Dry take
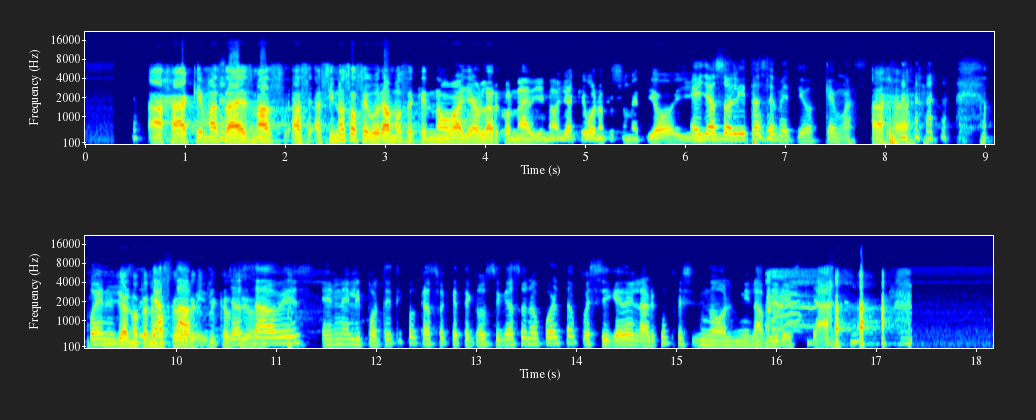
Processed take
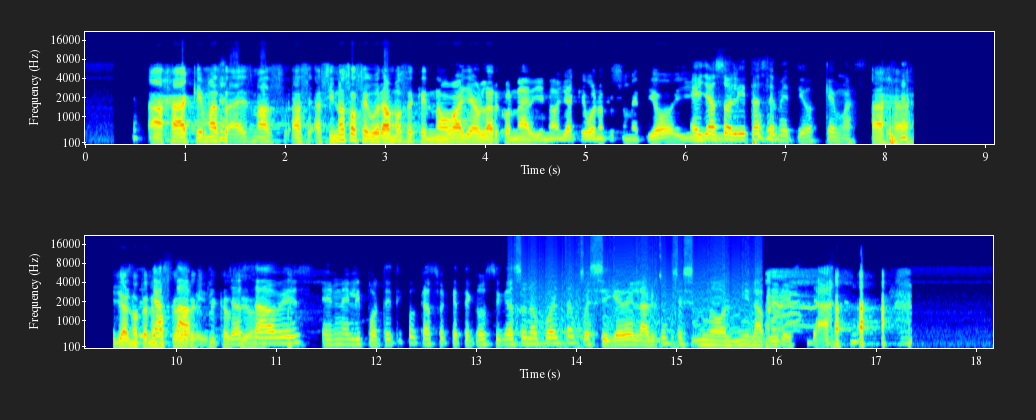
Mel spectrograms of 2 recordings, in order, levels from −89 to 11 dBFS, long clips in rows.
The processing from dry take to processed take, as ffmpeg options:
ffmpeg -i in.wav -filter_complex "[0:a]asettb=1/sr,asplit=3[link_01][link_02][link_03];[link_01]atrim=end=13.314[link_04];[link_02]atrim=start=13.31:end=15.86,asetpts=PTS-STARTPTS,afade=type=in:duration=0.004:curve=qsin,afade=type=out:start_time=2.546:duration=0.004:curve=qsin,aeval=exprs='val(0)+0.5*0.0282*sgn(val(0))':channel_layout=same[link_05];[link_03]atrim=start=15.856[link_06];[link_04][link_05]acrossfade=duration=0.004:curve1=hsin:curve2=qsin[link_07];[link_07][link_06]acrossfade=duration=0.004:curve1=qsin:curve2=hsin,asplit=4[link_08][link_09][link_10][link_11];[link_08]atrim=end=1.42,asetpts=PTS-STARTPTS,afade=type=out:start_time=1.416:duration=0.004:curve=hsin:silence=0.177828[link_12];[link_09]atrim=start=1.42:end=8.28,asetpts=PTS-STARTPTS,afade=type=in:duration=1.09:silence=0.177828,afade=type=out:start_time=6.856:duration=0.004:curve=hsin[link_13];[link_10]atrim=start=8.28:end=9.37,asetpts=PTS-STARTPTS,volume=0[link_14];[link_11]atrim=start=9.37,asetpts=PTS-STARTPTS,afade=type=in:duration=0.004:curve=hsin[link_15];[link_12][link_13][link_14][link_15]concat=n=4:v=0:a=1" out.wav

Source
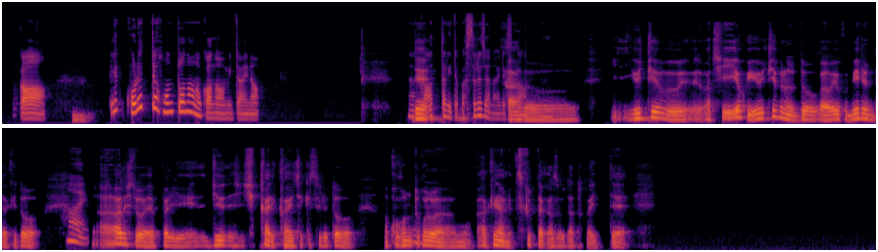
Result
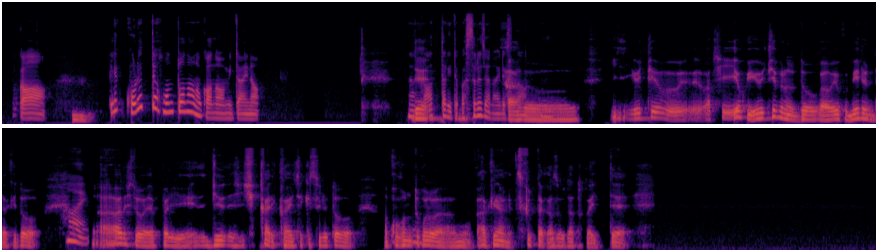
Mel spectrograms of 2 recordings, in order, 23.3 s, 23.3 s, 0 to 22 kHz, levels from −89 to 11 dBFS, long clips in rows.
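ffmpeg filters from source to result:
ffmpeg -i in.wav -filter_complex "[0:a]asettb=1/sr,asplit=3[link_01][link_02][link_03];[link_01]atrim=end=8.304[link_04];[link_02]atrim=start=8.3:end=9.76,asetpts=PTS-STARTPTS,afade=type=in:duration=0.004:curve=qsin,afade=type=out:start_time=1.456:duration=0.004:curve=qsin,bandpass=frequency=880:width_type=q:width=0.67[link_05];[link_03]atrim=start=9.756[link_06];[link_04][link_05]acrossfade=duration=0.004:curve1=hsin:curve2=qsin[link_07];[link_07][link_06]acrossfade=duration=0.004:curve1=qsin:curve2=hsin,acompressor=threshold=-38dB:ratio=2,volume=1.5dB" out.wav

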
